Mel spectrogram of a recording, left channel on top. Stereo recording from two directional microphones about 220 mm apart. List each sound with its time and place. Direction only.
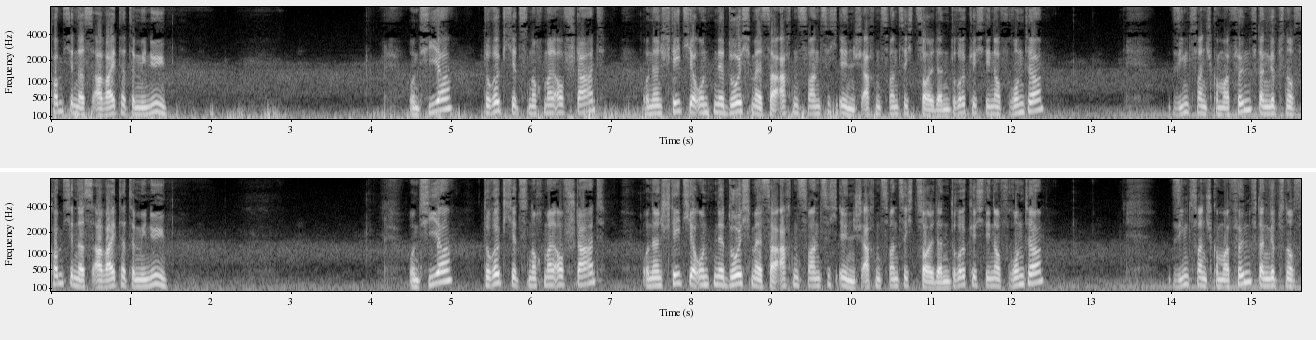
0.0 s speech: 15° right (ahead or behind)
4.1 s speech: 15° right (ahead or behind)
14.0 s speech: 15° right (ahead or behind)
